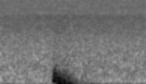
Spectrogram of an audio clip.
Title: I sneeze into my pillow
